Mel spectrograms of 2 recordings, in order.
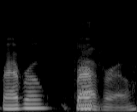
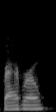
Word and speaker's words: Favreau: Favreau. Favreau.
